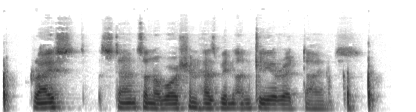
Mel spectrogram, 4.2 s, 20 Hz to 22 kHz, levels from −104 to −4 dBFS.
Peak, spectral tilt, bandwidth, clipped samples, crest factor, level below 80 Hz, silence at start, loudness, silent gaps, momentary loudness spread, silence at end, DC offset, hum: -8 dBFS; -5.5 dB/octave; 11 kHz; under 0.1%; 20 dB; -68 dBFS; 0.05 s; -27 LUFS; none; 12 LU; 0.4 s; under 0.1%; none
